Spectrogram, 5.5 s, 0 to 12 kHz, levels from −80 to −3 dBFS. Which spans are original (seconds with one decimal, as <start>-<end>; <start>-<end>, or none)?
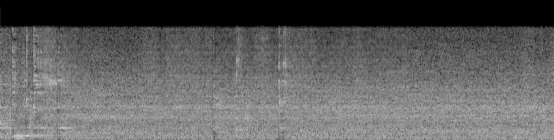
0.0-0.4; 0.9-1.5; 4.1-5.5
